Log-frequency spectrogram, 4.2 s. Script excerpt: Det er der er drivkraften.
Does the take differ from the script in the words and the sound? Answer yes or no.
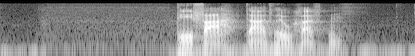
yes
